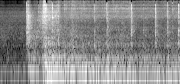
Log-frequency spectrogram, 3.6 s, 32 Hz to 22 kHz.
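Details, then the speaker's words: 1969 Chevrolet Camaro V8 started after sitting 36 years, idling lumpy with sharp ticks from a bad exhaust leak at the header; new gasket but its top is apparently torn. "so um that's pretty much it it's got a really bad exhaust leak it's it was a new gasket but I guess the top is torn"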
